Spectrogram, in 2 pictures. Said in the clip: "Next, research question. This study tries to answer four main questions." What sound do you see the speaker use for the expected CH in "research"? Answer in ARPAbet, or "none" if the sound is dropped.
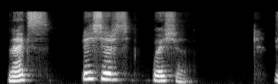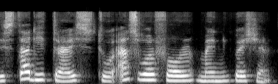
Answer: S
